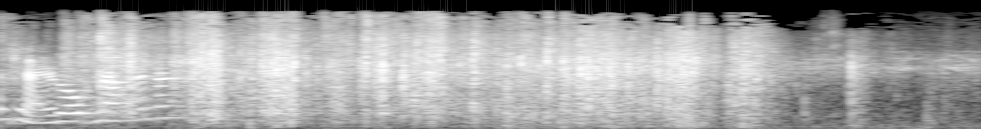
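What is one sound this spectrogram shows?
A fabric bag rustles as it is handled.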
